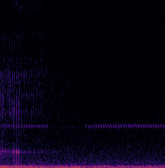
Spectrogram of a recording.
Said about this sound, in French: Dans la pièce du fond, le ronflement sonore du docteur Hérisson faisait grincer les lattes du plancher, vibrer les fenêtres et teinter les confituriers en porcelaine où les infirmières conservaient leurs remèdes.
